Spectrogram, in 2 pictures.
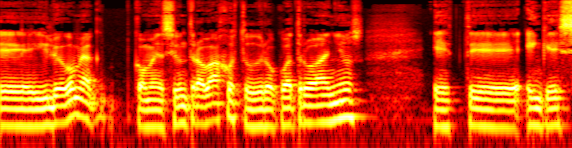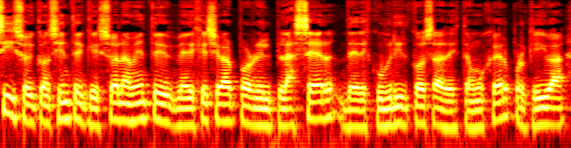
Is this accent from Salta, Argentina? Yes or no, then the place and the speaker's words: no; Maipú, Buenos Aires Province, Argentina; Yo soy de Maipú, en la provincia de Buenos Aires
